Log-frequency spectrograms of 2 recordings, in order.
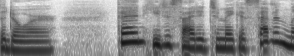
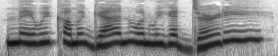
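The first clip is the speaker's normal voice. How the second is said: a hint of a higher, shy ghost; timid ghost voice; 7 semitones higher, 3 dB louder than usual. A narrator's reading. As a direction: ask timidly like a little ghost.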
